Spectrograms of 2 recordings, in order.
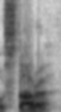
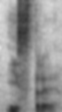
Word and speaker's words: Eostre: So Ostara is more of it's kind of a modern pronunciation. Really, the the old Anglo-Saxon pronunciation was Eostre, or even Eostre.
